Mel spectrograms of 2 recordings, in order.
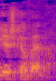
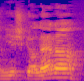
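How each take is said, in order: First: Yishkavena said with a K sound and a V, the way it is read aloud; as pronounced. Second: Yishgalena read as written, with a G sound and an L. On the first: Teacher saying Yishkavena the way the word is read. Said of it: "and we say". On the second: Teacher reading Yishgalena as the Torah writes it. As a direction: say Yishgalena exactly as the letters spell it. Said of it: "and we say Yishkavena". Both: Shown as a demonstration.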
